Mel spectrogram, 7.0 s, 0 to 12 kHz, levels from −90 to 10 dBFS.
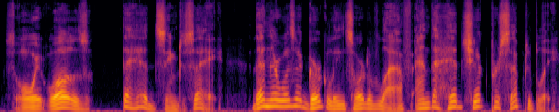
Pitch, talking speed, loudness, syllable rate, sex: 130 Hz, 180 wpm, -18 LUFS, 4.8 syllables/s, male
